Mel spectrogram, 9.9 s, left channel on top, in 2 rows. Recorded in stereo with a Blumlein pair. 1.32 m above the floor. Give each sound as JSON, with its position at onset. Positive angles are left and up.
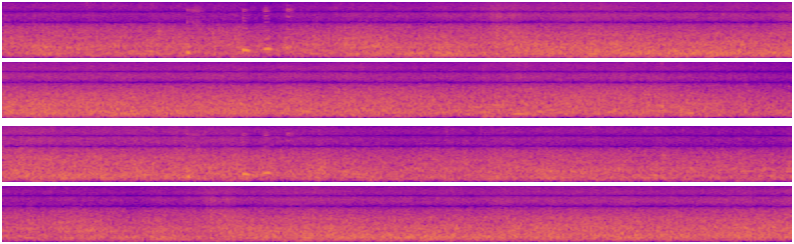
{"t": 1.1, "sound": "a giggle", "azimuth_deg": 10, "distance_m": 0.6}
